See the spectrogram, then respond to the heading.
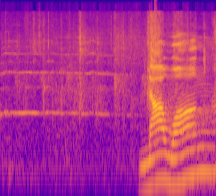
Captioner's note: audience clapping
